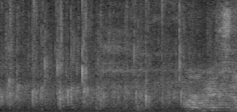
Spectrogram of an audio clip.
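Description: Scattered audience clapping, with a voice starting to speak near the end.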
